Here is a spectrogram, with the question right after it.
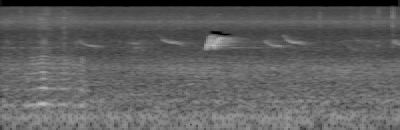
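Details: Low, thick buzzing of a wild Africanized honey bee swarm runs without a break, overlaid by a few high, falling bird chirps and one brighter, louder call at about two seconds.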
